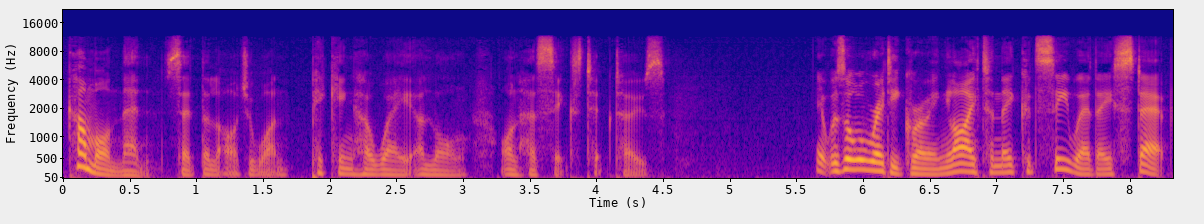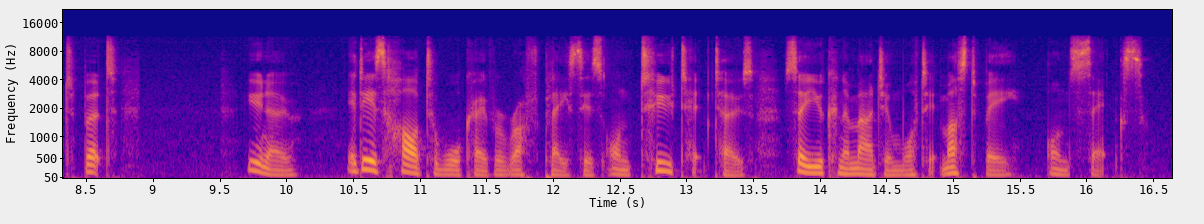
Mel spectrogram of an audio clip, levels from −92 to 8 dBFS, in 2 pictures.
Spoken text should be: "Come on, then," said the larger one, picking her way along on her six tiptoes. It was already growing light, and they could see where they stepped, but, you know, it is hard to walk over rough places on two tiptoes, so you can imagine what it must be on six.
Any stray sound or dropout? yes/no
no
